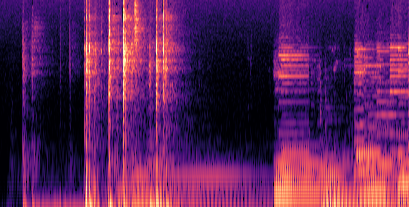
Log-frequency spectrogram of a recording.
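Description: Rock band on stage about to start a song: a sudden low thud, then a few sharp struck hits with low notes ringing on and dying away. About five and a half seconds in, a guitar starts playing sustained chords as the song begins.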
